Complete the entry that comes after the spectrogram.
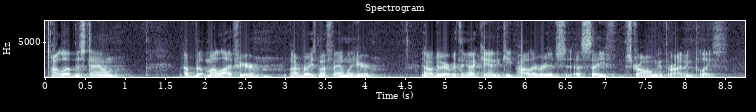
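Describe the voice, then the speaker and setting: Speaking with an American accent at a fairly quick pace, a man holds a medium pitch and fairly even intonation at very even loudness, with audible room echo. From US South, North Carolina. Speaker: fire chief, town council candidate. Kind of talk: candidate forum opening statement.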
